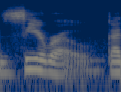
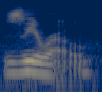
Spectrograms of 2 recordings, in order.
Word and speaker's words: zero: 이 단어의 실제 미국식 원어 발음은 제로랑 조금 다릅니다. 가장 앞 Z는 진동이 들어간 지읒 소리, Z 소리가 나고요. E는 에, 어, 이 소리 중 이 소리에 가까운 소리가 납니다. 그리고 R은 리을 소리 나고요. O는 오 소리 나요. 그래서 연결하면 zero가 되죠.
